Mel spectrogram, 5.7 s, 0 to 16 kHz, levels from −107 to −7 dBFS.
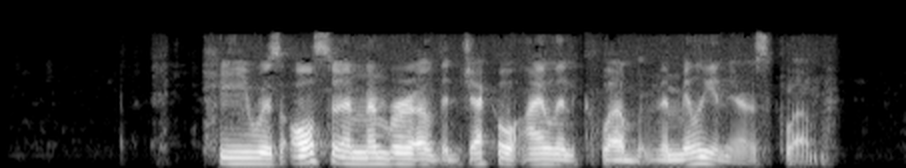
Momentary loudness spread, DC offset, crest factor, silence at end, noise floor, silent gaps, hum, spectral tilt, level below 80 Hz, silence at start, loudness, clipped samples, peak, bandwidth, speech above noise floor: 17 LU; under 0.1%; 20 dB; 0.6 s; under -90 dBFS; none; none; -6.5 dB/octave; -72 dBFS; 1.35 s; -19 LUFS; under 0.1%; 0 dBFS; 7.6 kHz; over 71 dB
